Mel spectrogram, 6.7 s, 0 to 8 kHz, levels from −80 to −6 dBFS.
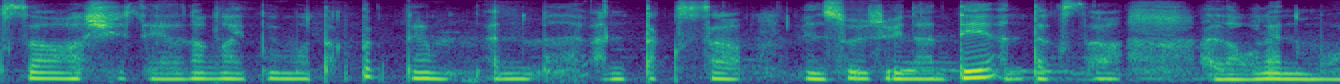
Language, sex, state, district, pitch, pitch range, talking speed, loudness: Mizo, female, Mizoram, Aizawl, 205 Hz, 195-215 Hz, 160 wpm, -21 LUFS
